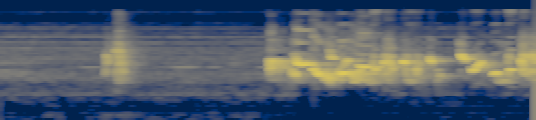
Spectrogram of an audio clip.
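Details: A bulbul gives one short chirp, then after a brief pause launches into a dense, rapid warbling phrase of jumbled liquid notes that runs to the end.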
